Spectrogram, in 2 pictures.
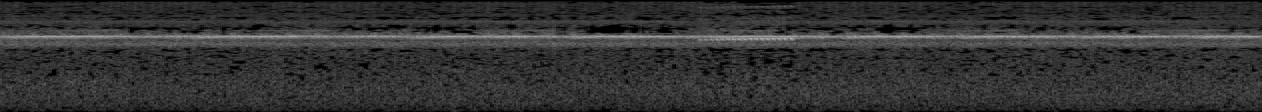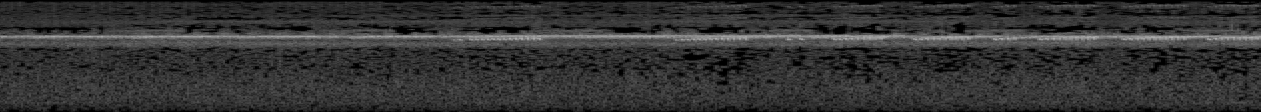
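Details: Continuous shrill insect trill, a single high ringing tone sustained without pause for the full length, wavering slightly in strength near the end, over a soft background hiss.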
